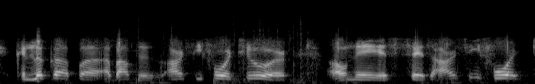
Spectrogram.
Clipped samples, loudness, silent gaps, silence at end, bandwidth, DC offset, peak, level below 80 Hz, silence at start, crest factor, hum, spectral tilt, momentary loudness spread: under 0.1%; -28 LUFS; none; 0.2 s; 9.6 kHz; under 0.1%; -6 dBFS; -72 dBFS; 0 s; 22 dB; none; -4 dB/octave; 10 LU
